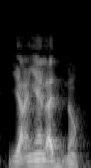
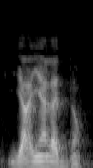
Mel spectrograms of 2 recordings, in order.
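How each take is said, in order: The two takes are said the same way.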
